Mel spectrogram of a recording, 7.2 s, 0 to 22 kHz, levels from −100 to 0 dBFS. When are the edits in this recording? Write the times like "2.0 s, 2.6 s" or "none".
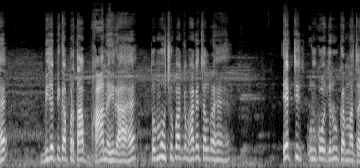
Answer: none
